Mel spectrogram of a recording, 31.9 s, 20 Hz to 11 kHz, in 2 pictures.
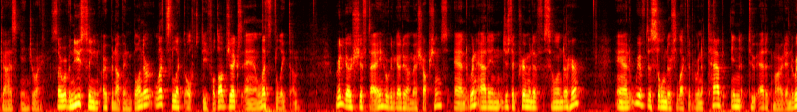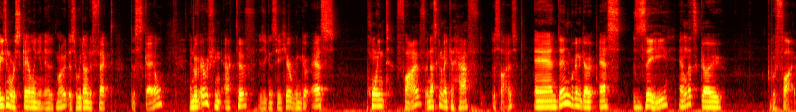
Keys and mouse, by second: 0.9-3.7 middle drag, 3.7-13.2 drag, 5.2 Delete, 7.0 shift+a, 13.2-15.0 middle drag, 14.2 Tab, 21.0 g, 22.3 s, 28.0 s.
